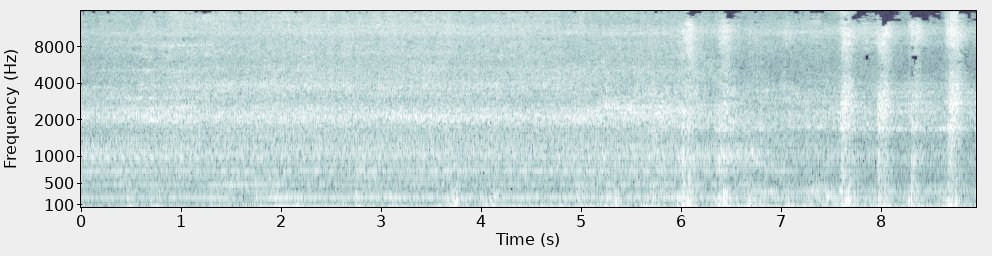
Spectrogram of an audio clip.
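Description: Transport for Wales Mark IV passenger train running into the platform with a steady hum and a held tone. From about six seconds in, its wheels click over the rail joints.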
